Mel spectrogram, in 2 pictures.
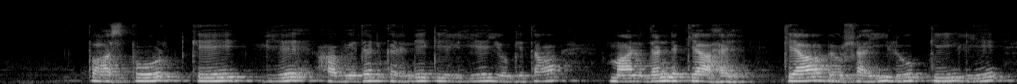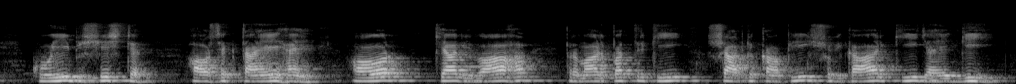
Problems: background sounds at intervals, echo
